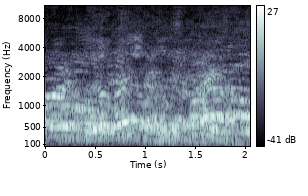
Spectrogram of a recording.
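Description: Several men talking and calling out over one another in a crowd: loud, continuous overlapping chatter with no single clear voice.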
